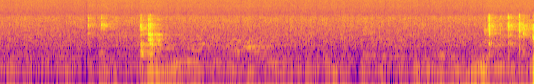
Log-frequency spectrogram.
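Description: Near silence with a few faint computer mouse clicks, one about a second in and a couple more near the end.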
